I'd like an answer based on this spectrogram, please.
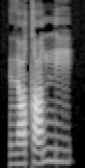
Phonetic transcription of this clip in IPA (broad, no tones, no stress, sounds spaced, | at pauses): ð ɛ tˤ ɛ nː i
